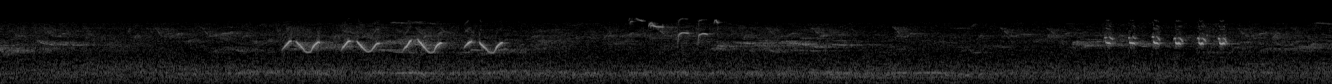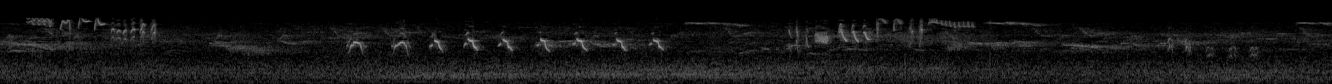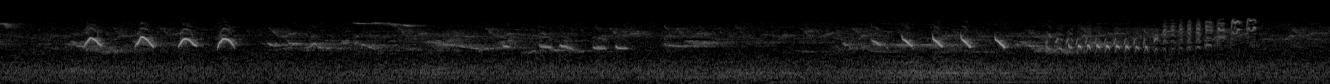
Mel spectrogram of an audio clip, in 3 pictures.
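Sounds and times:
faint steady hiss: 0.0 - 39.9
songbirds chirping: 0.0 - 39.9.

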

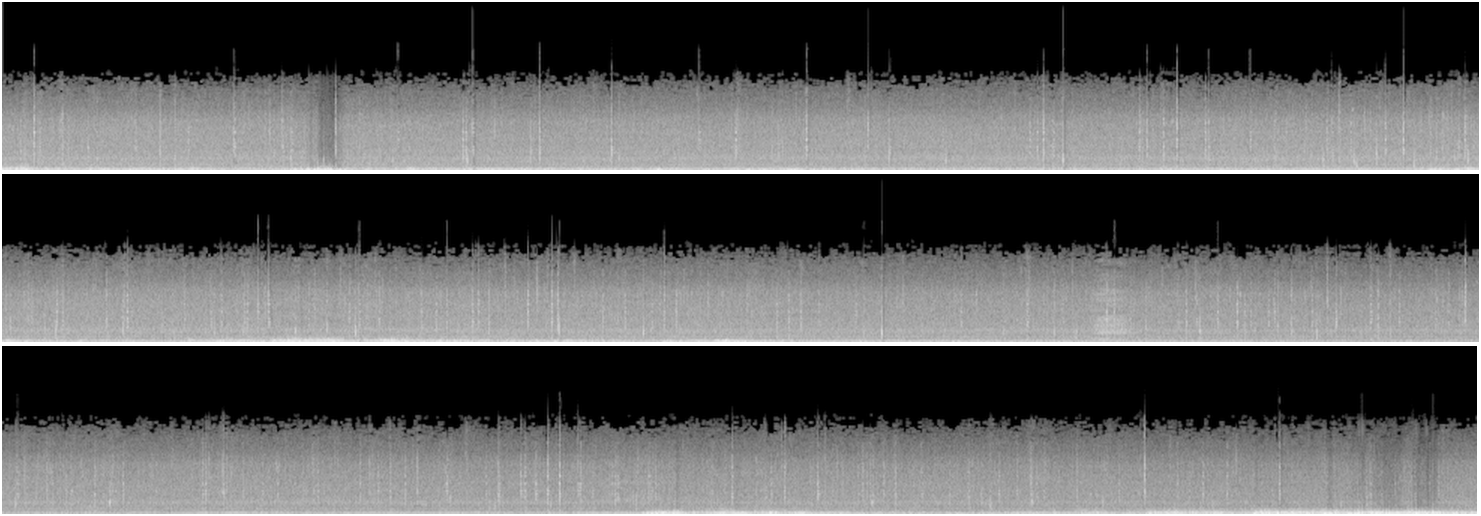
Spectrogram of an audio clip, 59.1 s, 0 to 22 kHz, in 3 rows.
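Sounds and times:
steady rain pattering: 0.0 - 59.0
thunder rolling: 33.6 - 36.4, 47.0 - 51.5, 52.1 - 59.0.

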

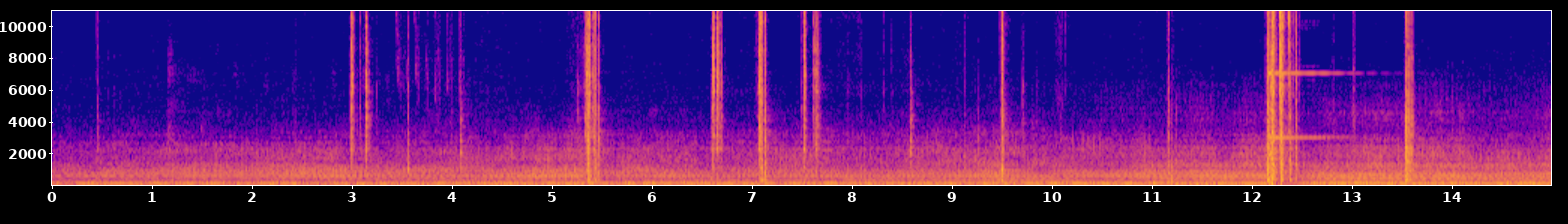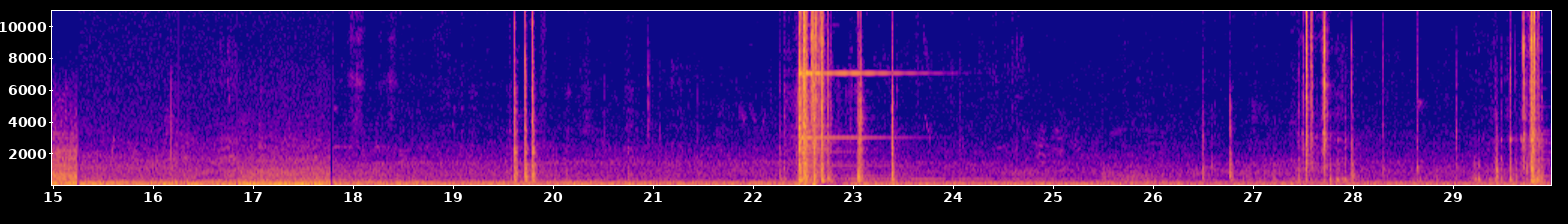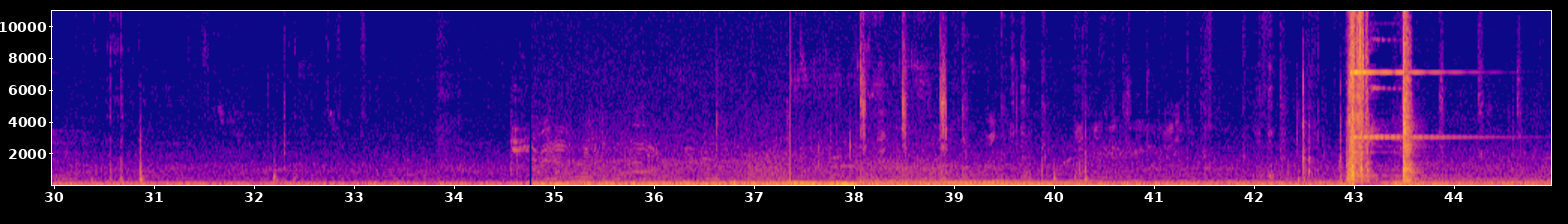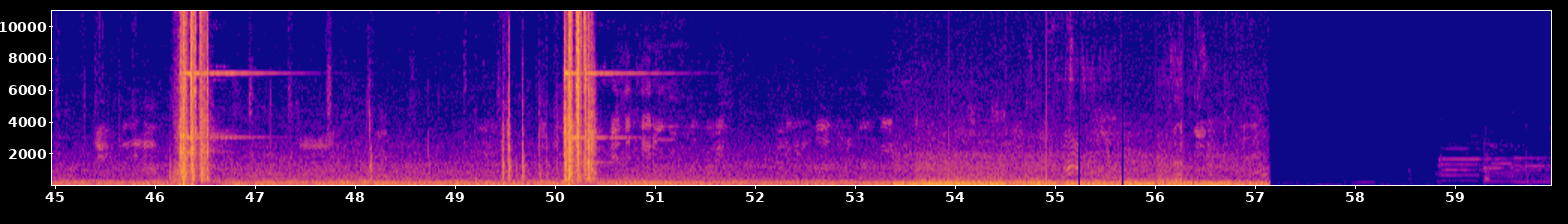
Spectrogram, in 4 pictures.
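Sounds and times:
low steady rumble: 0.0 - 19.4.

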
